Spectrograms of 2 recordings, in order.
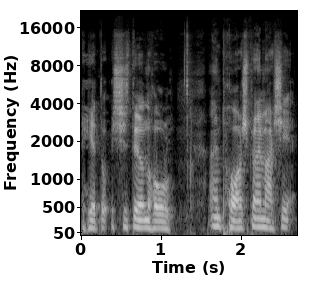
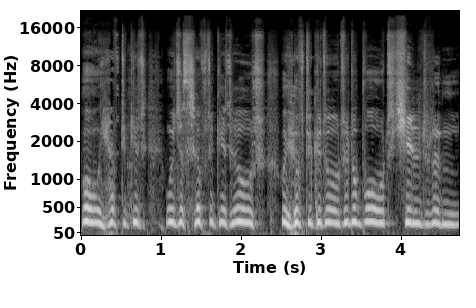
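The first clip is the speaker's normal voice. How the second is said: put-on Irish accent, pitched up; 9 semitones higher than usual. Imitating an actor telling her kids to get off the boat: put-on Irish accent. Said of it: "she plays Irish in this".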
